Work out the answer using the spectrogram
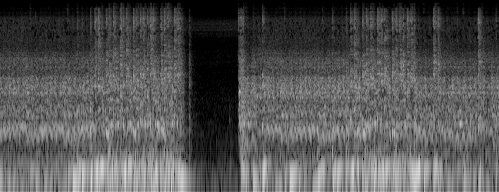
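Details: Third-gen street car with carburetor, after EGR block-off plate and third set of plug wires, refuelled, battery dying: fires, revs roughly, dies, restarts and surges unevenly; won't keep running; carb has no fuel pressure, timing uncertain.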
